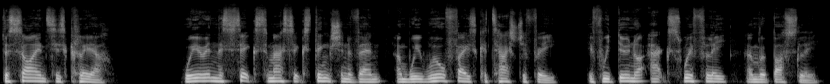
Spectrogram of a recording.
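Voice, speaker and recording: A man reading a scripted activist declaration in a solemn, measured, formal way. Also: mid-range voice, a little mellow, no echo, studio quality. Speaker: activist reader.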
